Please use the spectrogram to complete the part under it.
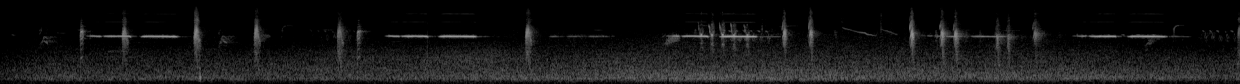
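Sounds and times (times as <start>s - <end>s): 
steady background hiss: 0.0s - 12.3s
Black-capped Chickadee whistled song: 0.8s - 2.0s, 3.8s - 12.3s.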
